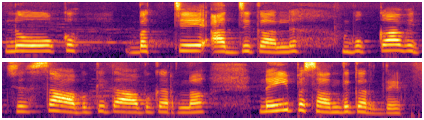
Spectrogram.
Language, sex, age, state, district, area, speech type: Punjabi, female, 18-30, Punjab, Jalandhar, urban, spontaneous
